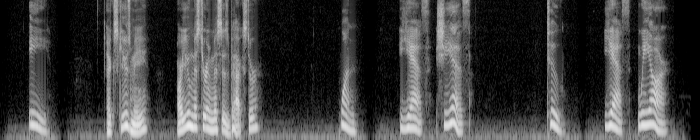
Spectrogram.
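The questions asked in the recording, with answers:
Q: Excuse me, are you Mr. and Mrs. Baxter?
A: 2: Yes, we are.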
